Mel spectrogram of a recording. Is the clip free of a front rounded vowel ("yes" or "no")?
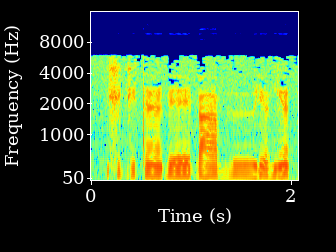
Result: no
